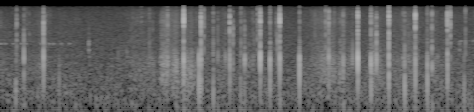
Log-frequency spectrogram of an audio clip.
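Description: Thumbs and fingertips press and tap the small backlit plastic keys of a handheld slide-out QWERTY mobile phone keyboard while typing a message. The result is a quick, irregular run of soft, sharp, bright clicks with almost no low end and no ring, over a faint hiss.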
